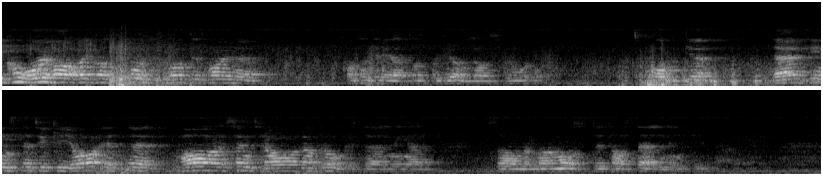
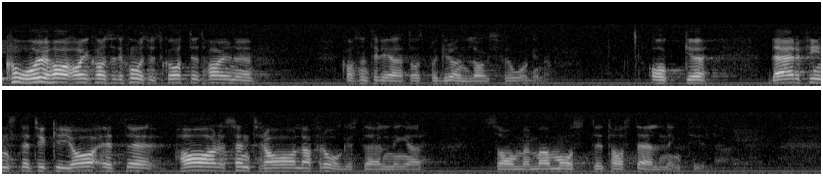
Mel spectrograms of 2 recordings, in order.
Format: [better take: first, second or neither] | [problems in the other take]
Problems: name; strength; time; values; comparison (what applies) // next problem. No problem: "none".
second | background sound (Thunder); 9 dB below the speech // room echo; dies away in 0.7 s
